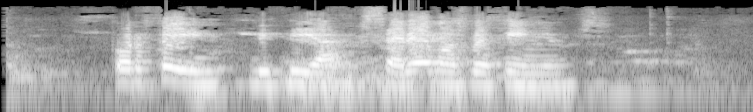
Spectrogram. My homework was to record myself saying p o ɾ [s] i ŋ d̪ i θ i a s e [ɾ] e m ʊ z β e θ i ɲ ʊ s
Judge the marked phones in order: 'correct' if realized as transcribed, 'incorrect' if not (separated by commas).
incorrect, correct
